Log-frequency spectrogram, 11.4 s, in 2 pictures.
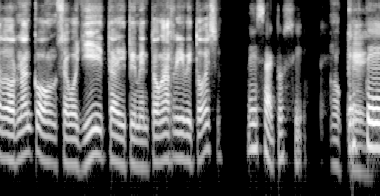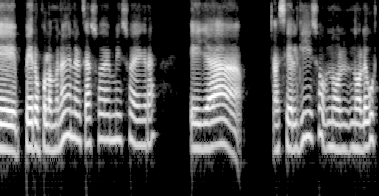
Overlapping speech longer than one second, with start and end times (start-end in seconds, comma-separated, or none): none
